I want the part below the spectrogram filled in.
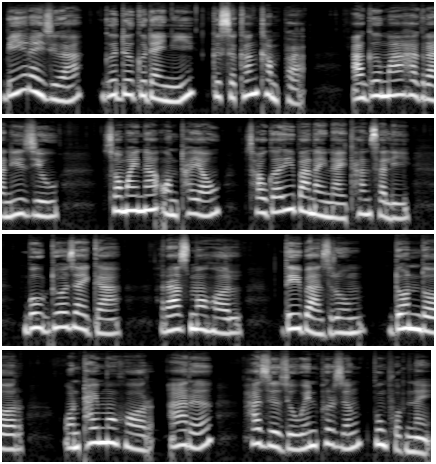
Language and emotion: Bodo, neutral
